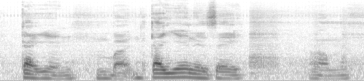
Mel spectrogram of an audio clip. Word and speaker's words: Karen: Karan and Ken is a um it's technically pronounced gayen but gayen is a um it's like a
